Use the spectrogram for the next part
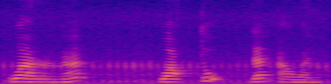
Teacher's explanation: Konsonan W, kriterianya bunyi bilabial, semivokal bersuara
